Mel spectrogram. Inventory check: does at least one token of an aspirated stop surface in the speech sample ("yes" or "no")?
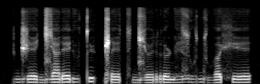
no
